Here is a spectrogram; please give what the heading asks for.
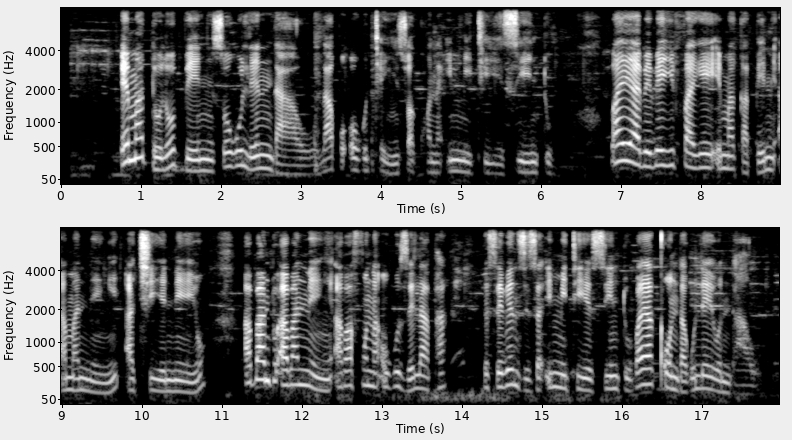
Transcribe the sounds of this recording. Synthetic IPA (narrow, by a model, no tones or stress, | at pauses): ɛmad̥ʱɔlɔb̥ʱenisoɣulɛndʱa̰wɔlapʰɔʔoɣutʰeŋiswa̰kʰɔnaʔimitʰijesiːntʼu | βajaβɛβejifaɣɛɛmaɡ̥ʱab̥ʱeniʔa̰maneŋia̰t͡ʃʼijɛnɛːjɔ | aβantʼuʔaβaneŋiʔa̰βafunaʔuɣuzɛlapʰaβɛsɛβend͡zʱisaʔimitʰijesintʼuβajaǃɔndʱaɣulɛjɔndʱaːwɔ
